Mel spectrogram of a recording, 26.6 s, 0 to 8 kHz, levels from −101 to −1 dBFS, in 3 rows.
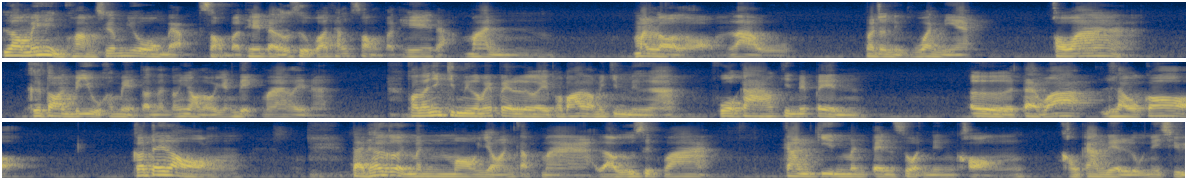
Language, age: Thai, 20-39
